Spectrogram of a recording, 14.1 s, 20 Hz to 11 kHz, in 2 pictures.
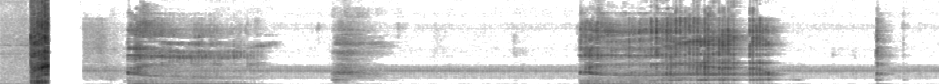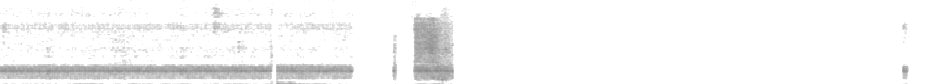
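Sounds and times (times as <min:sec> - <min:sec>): person burping: 0:00.2 - 0:02.9, 0:04.3 - 0:06.0.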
